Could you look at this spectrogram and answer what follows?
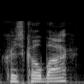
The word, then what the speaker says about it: Kris Kobach: I'm pronouncing it right. Kris Kobach? – Yes, that's correct.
